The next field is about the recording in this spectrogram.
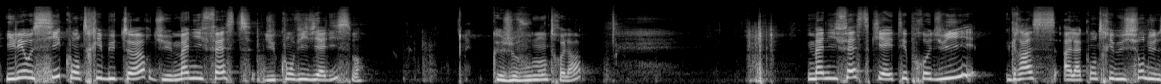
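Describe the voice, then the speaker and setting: A woman hosting an event, giving a measured and polite formal introduction of the speaker. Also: on the high side. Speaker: event host.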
